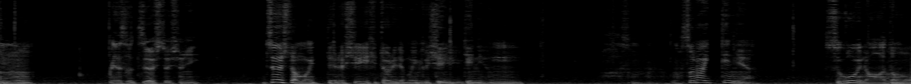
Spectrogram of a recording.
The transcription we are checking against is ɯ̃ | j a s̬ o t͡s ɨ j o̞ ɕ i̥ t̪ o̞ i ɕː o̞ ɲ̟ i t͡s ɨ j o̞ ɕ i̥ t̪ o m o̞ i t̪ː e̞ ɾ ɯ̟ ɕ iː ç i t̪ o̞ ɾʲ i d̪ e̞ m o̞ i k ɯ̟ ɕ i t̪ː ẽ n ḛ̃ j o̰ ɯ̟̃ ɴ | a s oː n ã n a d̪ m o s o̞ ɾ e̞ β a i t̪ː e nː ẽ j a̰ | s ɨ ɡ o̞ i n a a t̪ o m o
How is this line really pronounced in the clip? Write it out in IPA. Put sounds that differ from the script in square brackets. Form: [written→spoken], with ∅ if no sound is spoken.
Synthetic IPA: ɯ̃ | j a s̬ o t͡s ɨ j o̞ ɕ i̥ t̪ o̞ i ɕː o̞ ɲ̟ i t͡s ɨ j o̞ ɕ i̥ t̪ o m o̞ i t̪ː e̞ ɾ ɯ̟ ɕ [iː→i] ç i t̪ o̞ ɾʲ i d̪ e̞ m o̞ i k ɯ̟ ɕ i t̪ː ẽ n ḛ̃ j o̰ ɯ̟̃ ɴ | a s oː n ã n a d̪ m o s o̞ ɾ e̞ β a i t̪ː e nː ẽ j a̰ | s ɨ ɡ o̞ i n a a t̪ o m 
